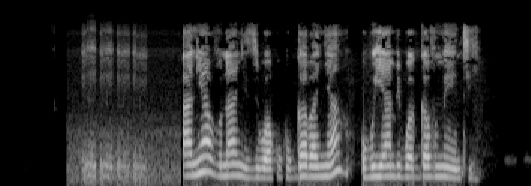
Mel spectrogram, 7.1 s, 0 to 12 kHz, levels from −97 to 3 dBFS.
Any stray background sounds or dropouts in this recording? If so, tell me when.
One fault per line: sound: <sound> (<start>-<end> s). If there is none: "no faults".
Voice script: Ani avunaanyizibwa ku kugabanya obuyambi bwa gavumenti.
sound: laugh (1.1-2.0 s)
